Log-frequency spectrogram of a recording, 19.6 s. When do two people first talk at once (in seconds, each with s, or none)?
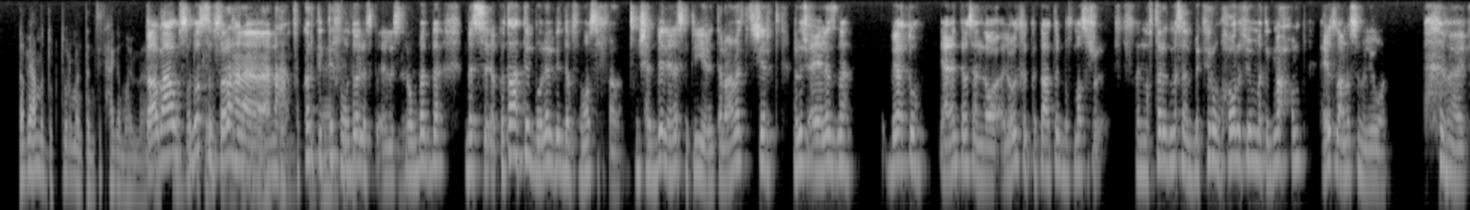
2.0 s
